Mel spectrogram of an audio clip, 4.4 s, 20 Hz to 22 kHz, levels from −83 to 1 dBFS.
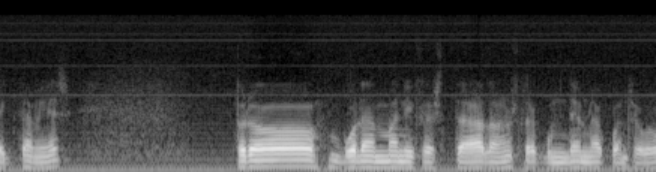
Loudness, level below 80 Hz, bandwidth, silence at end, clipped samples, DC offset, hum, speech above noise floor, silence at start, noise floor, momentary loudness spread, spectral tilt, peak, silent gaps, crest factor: -16 LUFS; -40 dBFS; 15 kHz; 0 s; under 0.1%; under 0.1%; 60 Hz at -40 dBFS; 22 dB; 0 s; -38 dBFS; 10 LU; -9 dB/octave; 0 dBFS; none; 16 dB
